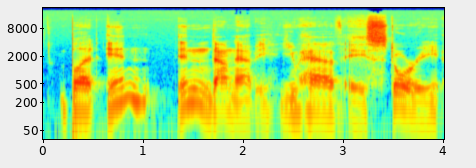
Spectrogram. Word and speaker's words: Downton: Did you watch Downton Abbey at all? – I did not, but I appreciate your correct pronunciation. – Not downtown.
